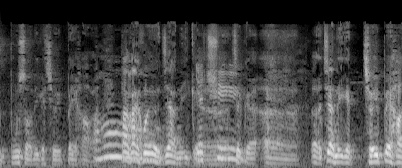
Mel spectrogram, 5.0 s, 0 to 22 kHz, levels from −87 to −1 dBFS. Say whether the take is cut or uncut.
cut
